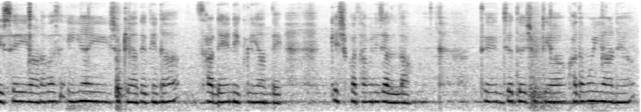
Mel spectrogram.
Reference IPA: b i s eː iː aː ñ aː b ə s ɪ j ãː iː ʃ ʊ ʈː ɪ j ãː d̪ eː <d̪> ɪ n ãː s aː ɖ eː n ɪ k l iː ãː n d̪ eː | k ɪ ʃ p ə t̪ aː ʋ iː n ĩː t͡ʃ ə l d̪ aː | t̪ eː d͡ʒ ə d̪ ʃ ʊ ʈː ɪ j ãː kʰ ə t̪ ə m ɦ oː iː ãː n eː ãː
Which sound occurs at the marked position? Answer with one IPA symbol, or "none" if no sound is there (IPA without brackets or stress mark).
d̪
